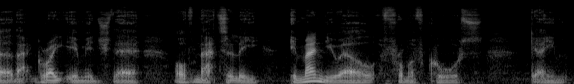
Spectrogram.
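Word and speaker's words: Nathalie: or Natalie Natalie Emmanuel and she pronounces it Natalie sorry it's just a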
